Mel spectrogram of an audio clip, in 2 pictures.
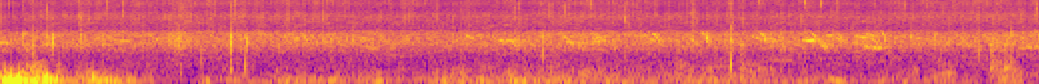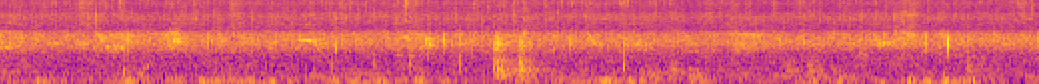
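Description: Light rain patters steadily outdoors in a village at a soft level, with scattered drips and faint background noise; a brief thump sounds at the very start.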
